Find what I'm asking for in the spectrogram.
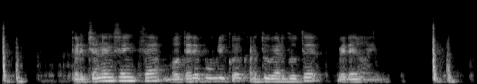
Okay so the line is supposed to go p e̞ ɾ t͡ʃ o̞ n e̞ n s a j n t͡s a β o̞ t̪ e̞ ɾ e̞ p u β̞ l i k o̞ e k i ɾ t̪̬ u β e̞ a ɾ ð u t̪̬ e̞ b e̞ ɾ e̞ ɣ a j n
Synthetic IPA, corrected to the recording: p e̞ ɾ t͡ʃ o̞ n e̞ n s a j n t͡s a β o̞ t̪ e̞ ɾ e̞ p u β̞ l i k o̞ e k a ɾ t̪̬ u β e̞ a ɾ ð u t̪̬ e̞ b e̞ ɾ e̞ ɣ a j n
